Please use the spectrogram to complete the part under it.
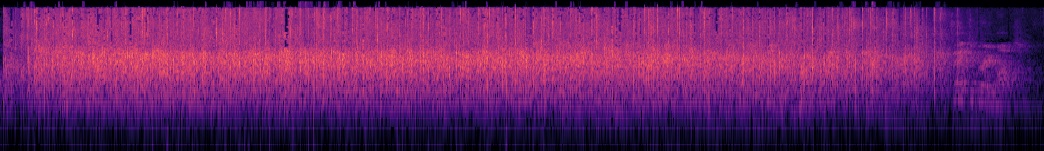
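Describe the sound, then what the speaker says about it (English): A room full of guests at a law school scholarship celebration gives a loud, sustained round of applause that holds steady for about thirteen seconds before quickly fading out. "resounding round of applause?"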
